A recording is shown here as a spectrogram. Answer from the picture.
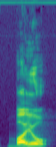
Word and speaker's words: Biot: Shortly after Oersted's discovery, Jean-Baptiste Biot, the T here is silent, and Felix Savart performed quantitative experiments to get the expression for the magnetic field produced by current elements. From their experimental results, Biot and Sawat arrived at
